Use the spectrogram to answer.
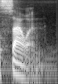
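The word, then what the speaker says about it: Samhain: also intent on reviving the festival soin the Celtic precursor to Halloween and they even pronounced it right this time the festival of soul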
